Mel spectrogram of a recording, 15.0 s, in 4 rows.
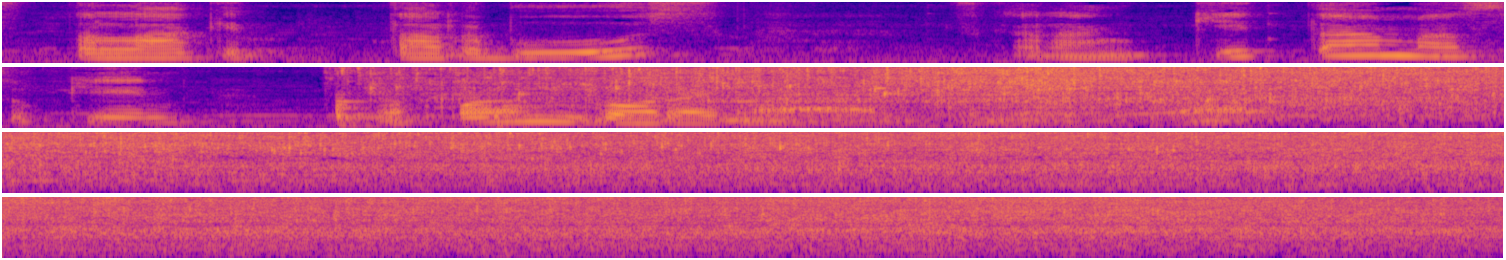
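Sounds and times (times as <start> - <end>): potatoes sizzling in oil: 4.6 - 15.0.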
